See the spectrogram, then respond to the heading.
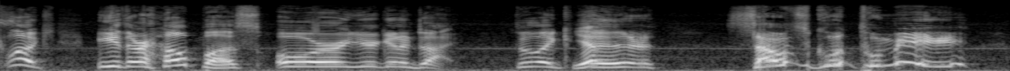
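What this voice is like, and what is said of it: Comic German Nazi scientist voice. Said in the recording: “That's my Nazi scientist voice. ... Pretty good. ... Very good. ... That's a great character. The crazy Nazi scientist.”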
